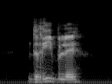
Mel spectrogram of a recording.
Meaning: to dribble
- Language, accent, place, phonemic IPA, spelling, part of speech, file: French, France, Lyon, /dʁi.ble/, dribbler, verb, LL-Q150 (fra)-dribbler.wav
